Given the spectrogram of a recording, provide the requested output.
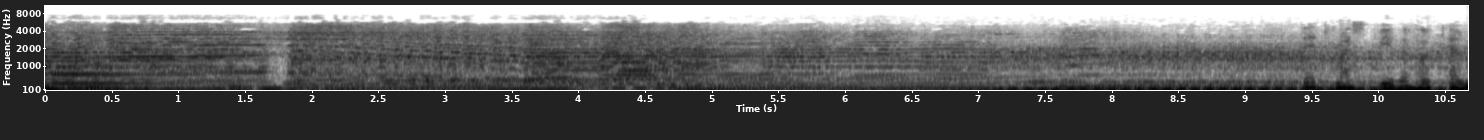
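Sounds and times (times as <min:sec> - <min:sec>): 
truck engine rumbling and revving while driving: 0:00.0 - 0:10.6
taxi cab engine rumbling and revving while driving: 0:05.2 - 0:10.6
speech: 0:10.0 - 0:10.6.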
